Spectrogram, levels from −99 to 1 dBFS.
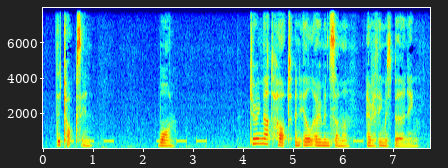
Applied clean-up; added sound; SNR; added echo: none; Telephone; 19 dB; none.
